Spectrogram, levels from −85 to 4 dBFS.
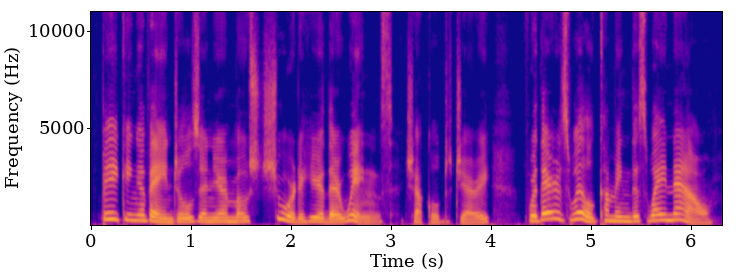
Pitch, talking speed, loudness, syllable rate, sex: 235 Hz, 190 wpm, -18 LUFS, 4.8 syllables/s, female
